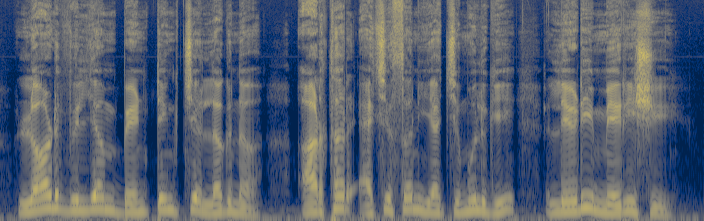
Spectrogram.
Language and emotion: Marathi, neutral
